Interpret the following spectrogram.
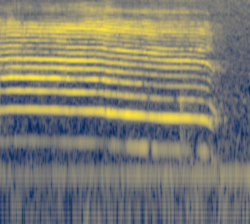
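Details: A pet cat gives one long, drawn-out meow, steady and slowly falling in pitch near the end, while its owner talks with it indoors.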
